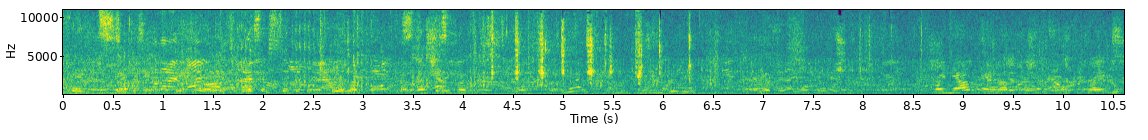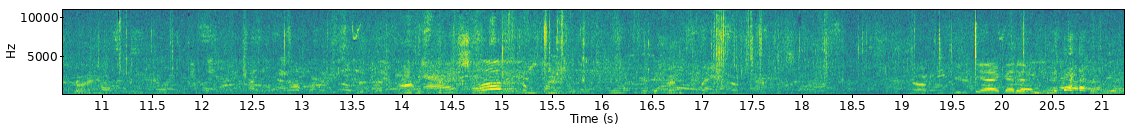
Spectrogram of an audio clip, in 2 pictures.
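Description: A horse canters on soft sand with dull hoofbeats.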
